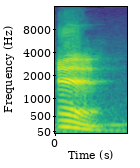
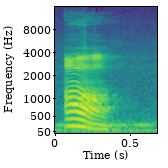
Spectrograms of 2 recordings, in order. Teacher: the letter e in latin is going to be pronounced it's a tall mouth version of ah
